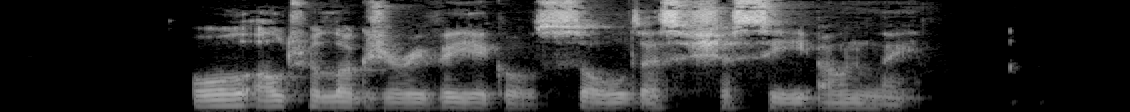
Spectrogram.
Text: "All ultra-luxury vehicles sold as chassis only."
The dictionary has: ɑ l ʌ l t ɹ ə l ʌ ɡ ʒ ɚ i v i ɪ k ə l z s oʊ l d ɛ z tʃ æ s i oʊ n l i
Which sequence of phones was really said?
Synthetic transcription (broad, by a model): ɑ l ʌ l t ɹ ə l ʌ ɡ ʒ ɚ i v i ɪ k ə l z s oʊ l d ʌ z ʃ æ s i oʊ n l i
